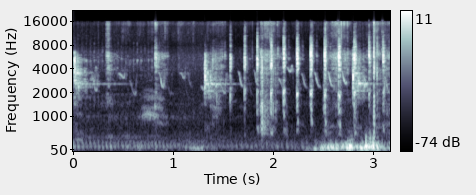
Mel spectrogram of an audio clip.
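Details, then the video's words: Partridge chicks calling: a rapid series of short, high, sharp chirps and peeps that grow denser toward the end, over a low rumbling background. "partridge chicks sound"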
